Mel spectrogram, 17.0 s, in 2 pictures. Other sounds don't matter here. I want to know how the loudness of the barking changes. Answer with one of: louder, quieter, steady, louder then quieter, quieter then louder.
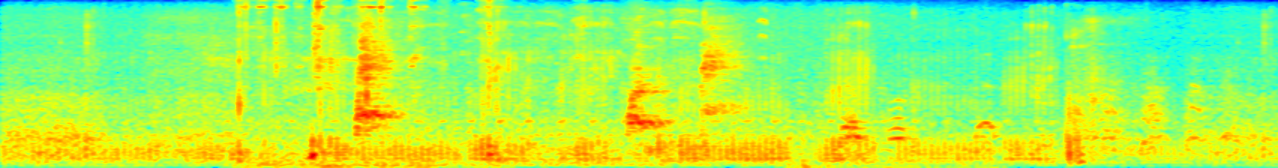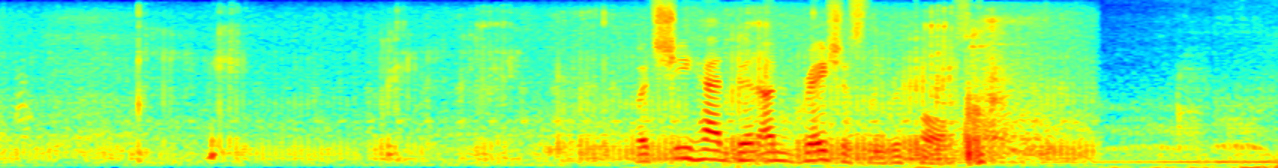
quieter.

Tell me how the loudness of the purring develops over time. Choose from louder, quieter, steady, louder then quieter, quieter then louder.
quieter then louder.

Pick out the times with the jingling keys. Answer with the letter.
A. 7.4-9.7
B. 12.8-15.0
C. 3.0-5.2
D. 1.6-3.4
D.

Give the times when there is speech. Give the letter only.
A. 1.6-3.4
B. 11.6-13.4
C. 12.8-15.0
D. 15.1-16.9
C.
